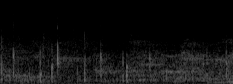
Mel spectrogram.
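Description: Footsteps of several people walking quickly: a rapid, irregular run of short clicks.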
